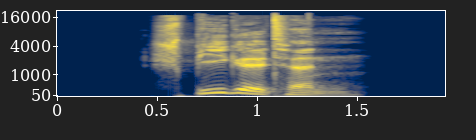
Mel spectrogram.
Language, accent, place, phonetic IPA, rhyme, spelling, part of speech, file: German, Germany, Berlin, [ˈʃpiːɡl̩tn̩], -iːɡl̩tn̩, spiegelten, verb, De-spiegelten.ogg
- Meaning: inflection of spiegeln: 1. first/third-person plural preterite 2. first/third-person plural subjunctive II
